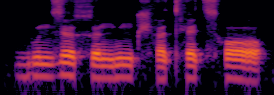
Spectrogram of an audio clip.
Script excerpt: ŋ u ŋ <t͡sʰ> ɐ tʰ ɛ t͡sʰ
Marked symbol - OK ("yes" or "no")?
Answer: no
